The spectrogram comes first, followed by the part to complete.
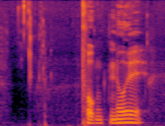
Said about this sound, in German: Und man hat deinen Schmatz noch richtig gut gehört. Ja, das ist gerade. richtig. Das ist, das ist Teil der ASMR-Erfahrung.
